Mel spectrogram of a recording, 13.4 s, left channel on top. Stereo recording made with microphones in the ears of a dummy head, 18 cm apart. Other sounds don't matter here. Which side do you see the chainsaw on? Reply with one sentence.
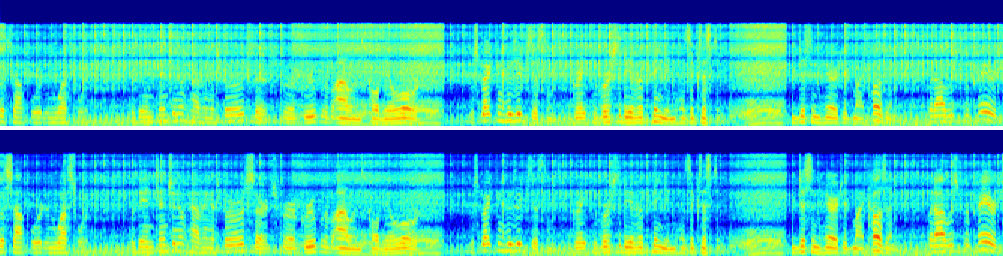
In this clip you hear the chainsaw on the left.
